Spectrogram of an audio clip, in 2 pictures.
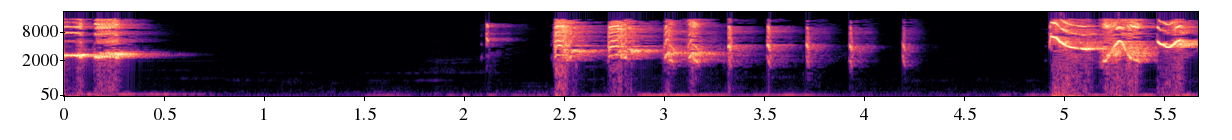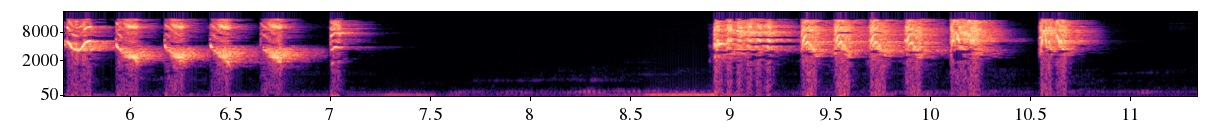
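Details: Orange-headed thrush used as a lure for training cage birds, with ngeriwik-style chatter. A brief whistle gives way to long runs of rapid, high, scratchy chirps in several bursts, with soft low bumps between them.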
